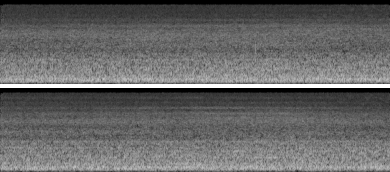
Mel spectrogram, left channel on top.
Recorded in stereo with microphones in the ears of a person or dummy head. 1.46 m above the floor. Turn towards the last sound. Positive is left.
No sound to turn to.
